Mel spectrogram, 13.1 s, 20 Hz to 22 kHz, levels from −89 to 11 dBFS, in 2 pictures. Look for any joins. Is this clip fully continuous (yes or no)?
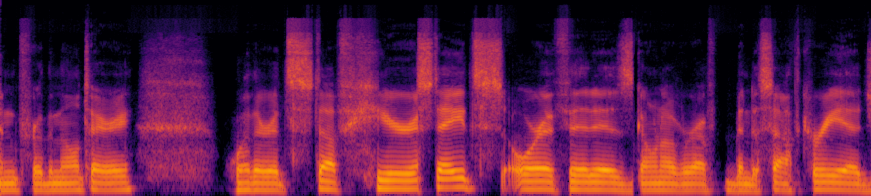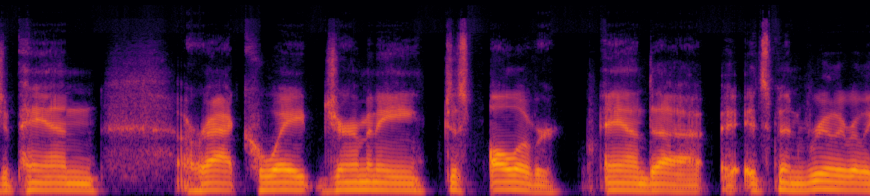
no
